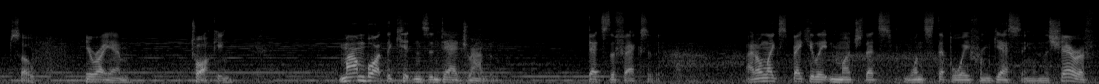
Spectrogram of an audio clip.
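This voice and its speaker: Earnest young American deputy, music behind. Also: male voice, lowish voice. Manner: earnest, halting, plain-spoken. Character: earnest, awkward young small-town sheriff's deputy man. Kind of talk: video game dialogue.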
